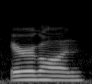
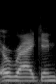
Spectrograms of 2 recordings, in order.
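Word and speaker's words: Aragorn: I do enjoy like Aragon and stuff like that I don't think I said that right you said that right yes you usually say it wrong I usually say oragan guys like I know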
